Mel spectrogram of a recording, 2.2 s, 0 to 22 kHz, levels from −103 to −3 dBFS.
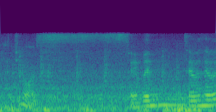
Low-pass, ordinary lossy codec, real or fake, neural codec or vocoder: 7.2 kHz; none; real; none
